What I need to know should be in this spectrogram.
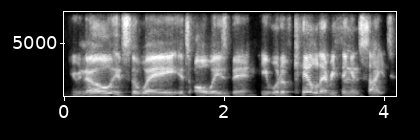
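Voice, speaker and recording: An actor playing a protective, tender older brother in a vampire family, in a dramatized play reading with halting, repeated words. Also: male voice, medium pitch, lively intonation, sharp tone, rough recording. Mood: weary, matter-of-fact. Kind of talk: dramatized livestream script reading.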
